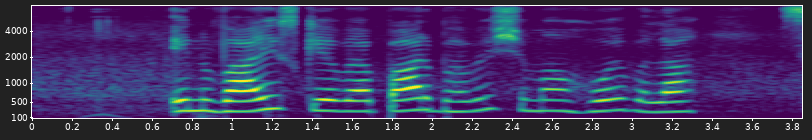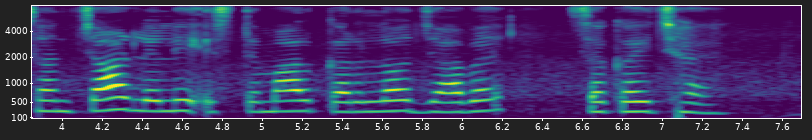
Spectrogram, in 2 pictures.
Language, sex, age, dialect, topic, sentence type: Maithili, female, 18-24, Angika, banking, statement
